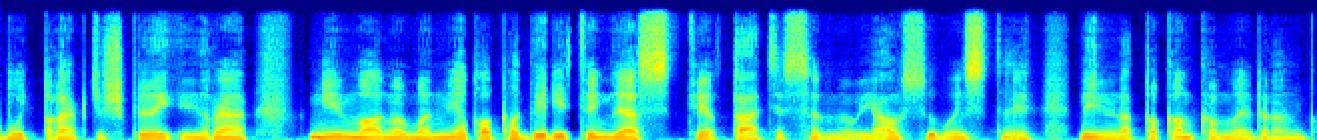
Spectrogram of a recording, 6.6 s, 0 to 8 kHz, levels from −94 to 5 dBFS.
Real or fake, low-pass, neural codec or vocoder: fake; 7.2 kHz; codec, 16 kHz, 0.5 kbps, FreqCodec, larger model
